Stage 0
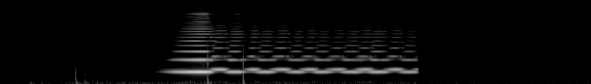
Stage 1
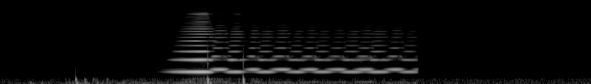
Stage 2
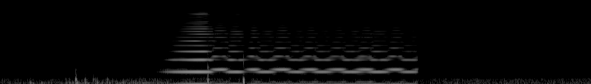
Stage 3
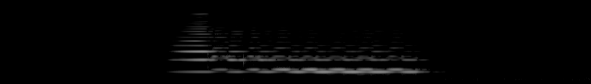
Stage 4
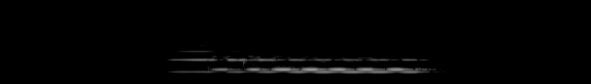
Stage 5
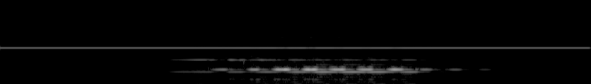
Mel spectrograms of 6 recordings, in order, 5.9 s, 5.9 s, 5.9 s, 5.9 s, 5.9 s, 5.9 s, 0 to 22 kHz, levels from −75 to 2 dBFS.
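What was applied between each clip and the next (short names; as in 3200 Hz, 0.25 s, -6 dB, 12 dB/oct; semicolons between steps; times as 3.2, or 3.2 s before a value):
resonant low shelf 330 Hz +12 dB, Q 3
half-wave gain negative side -7 dB; compressor 1.5:1, threshold -54 dBFS, peak gain reduction 11.5 dB; gain +3 dB
high-pass sweep 3000 Hz -> 360 Hz, 1.14–3.93; shoebox room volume 110 m³, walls mixed, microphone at 0.33 m; gain -4.5 dB
in parallel at +2.5 dB: compressor 6:1, threshold -47 dBFS, peak gain reduction 14.5 dB; on the sum: hard clip -30.5 dBFS, distortion -20 dB; vocal tract filter a; gain +7.5 dB
G.711 law mismatch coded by A; feedback echo 0.295 s, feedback 44%, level -20 dB; pulse-width modulation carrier 2100 Hz; gain +6 dB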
